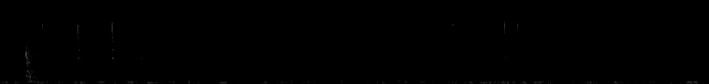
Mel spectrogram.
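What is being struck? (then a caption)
Glass dropper and small glass bottle. A glass dropper pipette from a small clear glass bottle of orange serum is dipped, tapped and clicked against the bottle rim while fingertips squeeze its rubber bulb. Sharp, bright glassy clicks come in two loose clusters, near the start and again in the second half, each dying away almost instantly. A quiet low background hum runs underneath throughout.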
